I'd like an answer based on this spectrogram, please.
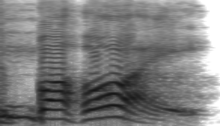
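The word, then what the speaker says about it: b'hoy: It's bahoy. Like Ahoy.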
